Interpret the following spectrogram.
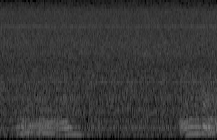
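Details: Female pet cat Hopey snoring in deep sleep; two drawn-out, harmonic nasal snores, the first over a second long, the second starting near the end, with a quiet hum in between.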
